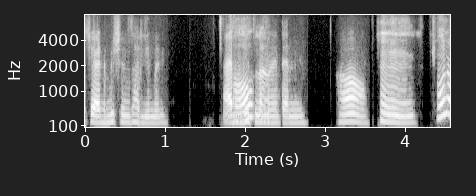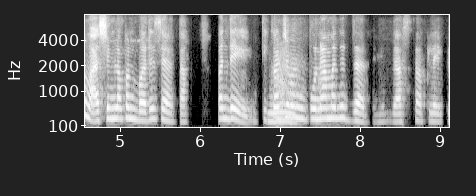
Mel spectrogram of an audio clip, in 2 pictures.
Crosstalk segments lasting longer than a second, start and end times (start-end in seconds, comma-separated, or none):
none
